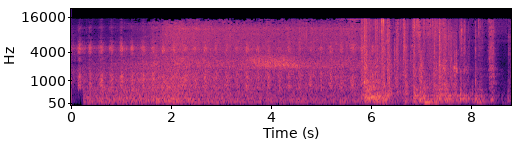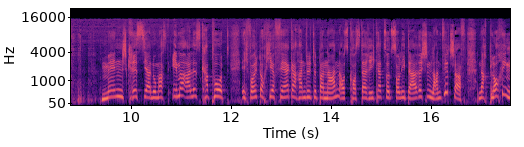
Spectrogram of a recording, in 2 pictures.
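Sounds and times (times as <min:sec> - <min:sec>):
Transrapid train overtaking on track 3 with rumble and clatter: 0:00.0 - 0:09.3
speech: 0:00.2 - 0:02.0, 0:09.4 - 0:17.5.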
